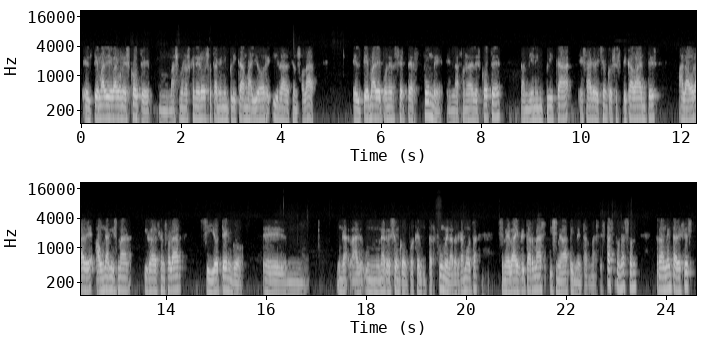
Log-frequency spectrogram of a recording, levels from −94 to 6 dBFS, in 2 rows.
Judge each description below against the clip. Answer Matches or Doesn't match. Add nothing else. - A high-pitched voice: Doesn't match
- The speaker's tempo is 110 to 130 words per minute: Doesn't match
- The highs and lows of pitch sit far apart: Doesn't match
